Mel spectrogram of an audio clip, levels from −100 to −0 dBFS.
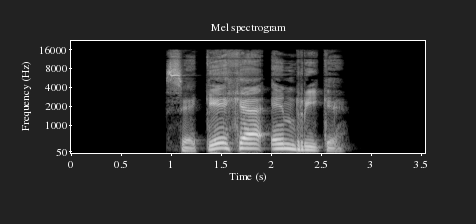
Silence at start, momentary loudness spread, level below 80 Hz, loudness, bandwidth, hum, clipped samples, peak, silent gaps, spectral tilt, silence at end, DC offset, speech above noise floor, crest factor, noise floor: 0.95 s; 12 LU; -62 dBFS; -22 LUFS; 16 kHz; none; under 0.1%; -6 dBFS; none; -4.5 dB/octave; 0.85 s; under 0.1%; over 69 dB; 18 dB; under -90 dBFS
